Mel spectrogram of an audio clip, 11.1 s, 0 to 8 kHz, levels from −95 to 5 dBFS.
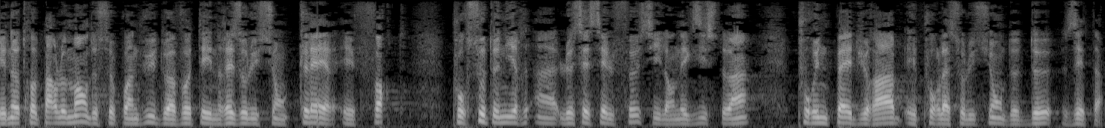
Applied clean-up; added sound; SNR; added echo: none; none; none; none.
